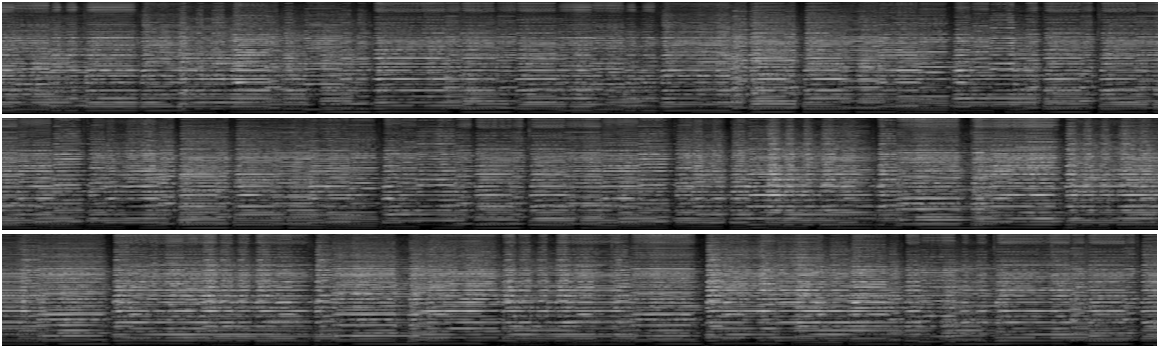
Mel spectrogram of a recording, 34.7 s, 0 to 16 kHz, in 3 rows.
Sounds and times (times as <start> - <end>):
Accordion: 0.0 - 34.6.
